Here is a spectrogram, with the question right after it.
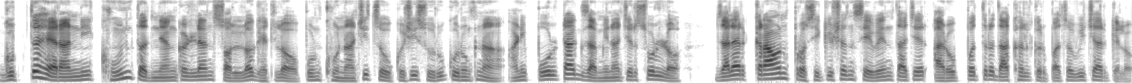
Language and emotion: Goan Konkani, neutral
